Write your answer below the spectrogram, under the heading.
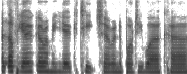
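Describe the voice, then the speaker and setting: A woman with a strong English accent speaks at a moderate pace, her fairly low voice flat and monotone. The sound is dry and close with no echo over a quiet background. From Scotland. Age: 60s. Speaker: psychotherapist. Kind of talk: podcast interview.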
